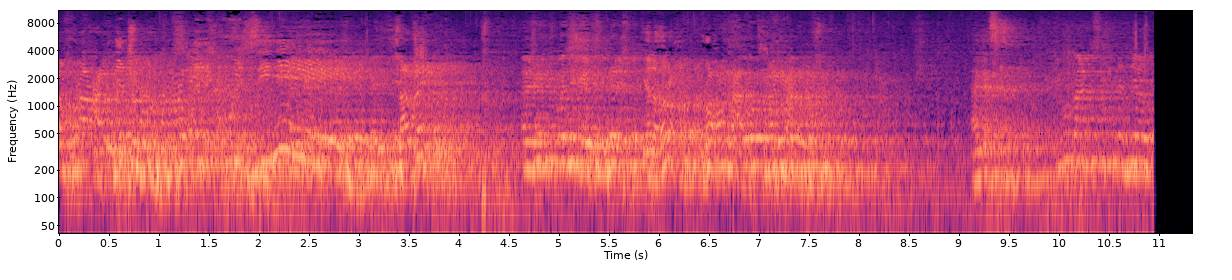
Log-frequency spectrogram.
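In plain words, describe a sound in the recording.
A man chants in a drawn-out, melodic voice.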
